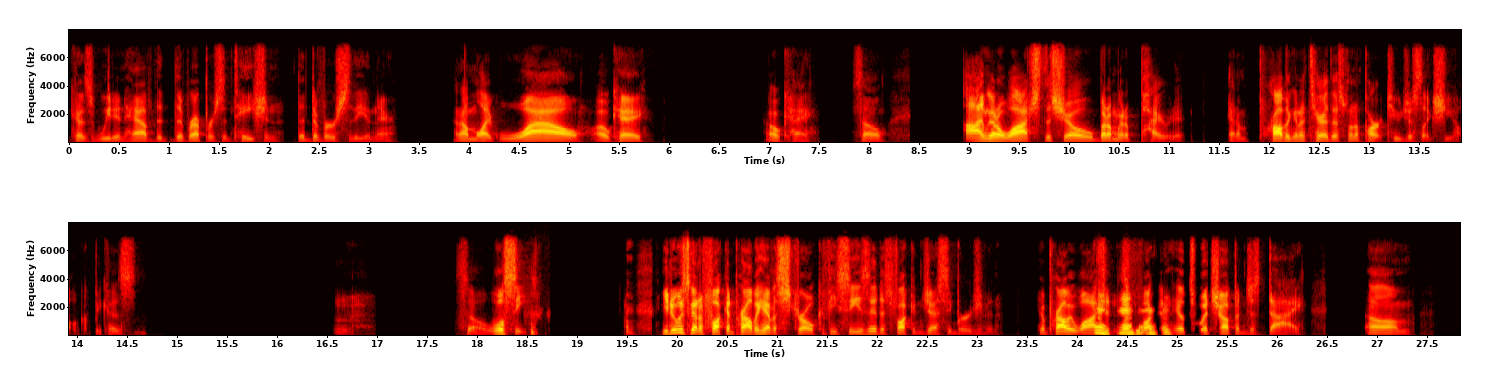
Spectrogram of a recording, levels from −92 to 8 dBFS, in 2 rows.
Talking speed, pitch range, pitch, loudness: 170 wpm, 95-140 Hz, 105 Hz, -27 LUFS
